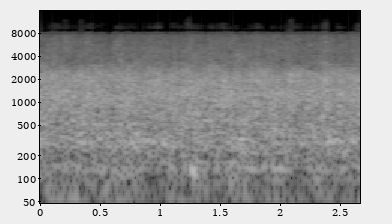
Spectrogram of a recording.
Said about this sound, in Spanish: Podemos dar un aplauso porque aquí están los alumnos de segundo de bachillerato para que Extremadura se escuche.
